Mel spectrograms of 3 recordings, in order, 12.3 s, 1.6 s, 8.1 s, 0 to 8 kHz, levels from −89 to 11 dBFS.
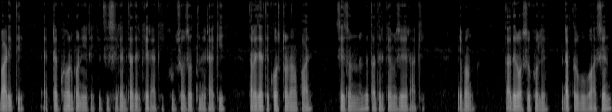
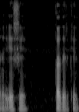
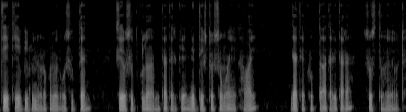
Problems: constant background noise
